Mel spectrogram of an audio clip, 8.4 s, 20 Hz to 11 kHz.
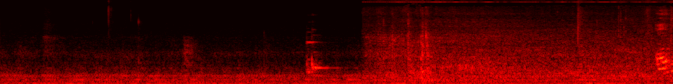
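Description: iLife A10 robot vacuum being started for a cleaning run: a short electronic chirp about four seconds in, then its suction fan and brushes running with a faint, steady noise.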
